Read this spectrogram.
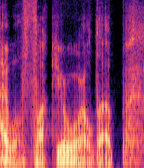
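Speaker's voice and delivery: barely audible. Speaker quoting a man's threat, then explaining how it must be said: barely audible quoted threat. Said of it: "You have to say it like that... like you can barely hear him".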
